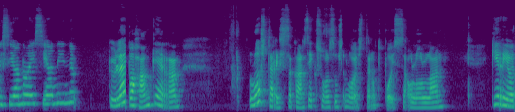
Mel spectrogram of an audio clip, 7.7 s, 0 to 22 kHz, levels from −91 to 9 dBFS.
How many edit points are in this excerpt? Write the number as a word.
two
